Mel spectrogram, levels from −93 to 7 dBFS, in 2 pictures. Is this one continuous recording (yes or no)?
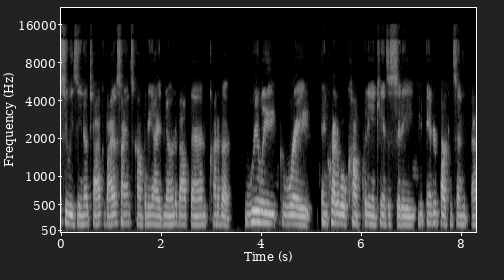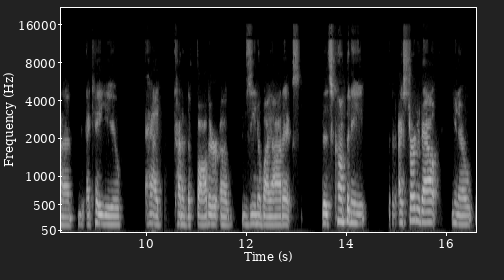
yes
